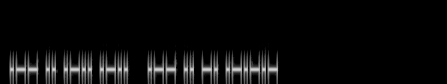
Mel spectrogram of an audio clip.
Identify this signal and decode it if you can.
Morse code, heard as a keyed tone, about 40 wpm, 700 Hz. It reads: WILL WIN.
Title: Sentences from Top 1500 Words 40wpm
